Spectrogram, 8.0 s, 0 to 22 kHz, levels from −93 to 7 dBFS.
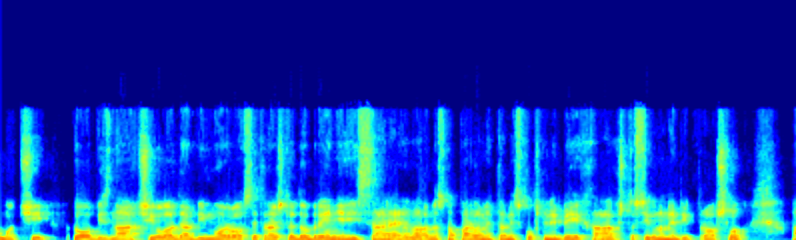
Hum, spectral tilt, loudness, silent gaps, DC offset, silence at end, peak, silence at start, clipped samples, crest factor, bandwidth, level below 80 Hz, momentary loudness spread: none; -6 dB/octave; -20 LUFS; none; under 0.1%; 0 s; -8 dBFS; 0 s; under 0.1%; 12 dB; 12.5 kHz; -46 dBFS; 5 LU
